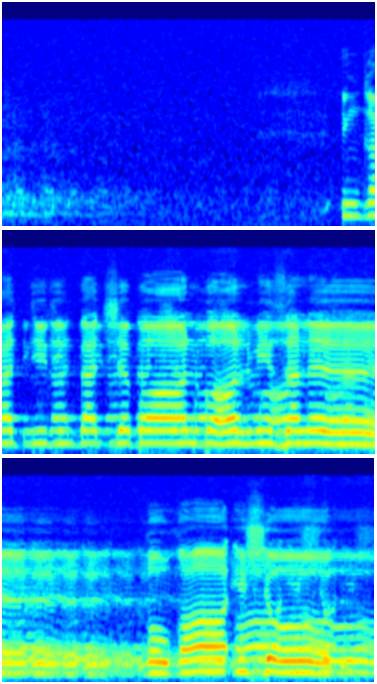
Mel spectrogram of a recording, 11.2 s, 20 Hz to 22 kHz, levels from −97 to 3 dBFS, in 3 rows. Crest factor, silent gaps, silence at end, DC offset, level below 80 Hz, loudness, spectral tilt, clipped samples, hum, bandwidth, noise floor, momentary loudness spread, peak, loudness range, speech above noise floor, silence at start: 18 dB; none; 0 s; under 0.1%; -72 dBFS; -29 LUFS; -4.5 dB/octave; under 0.1%; none; 16 kHz; -64 dBFS; 12 LU; -12 dBFS; 13 LU; 35 dB; 3.4 s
